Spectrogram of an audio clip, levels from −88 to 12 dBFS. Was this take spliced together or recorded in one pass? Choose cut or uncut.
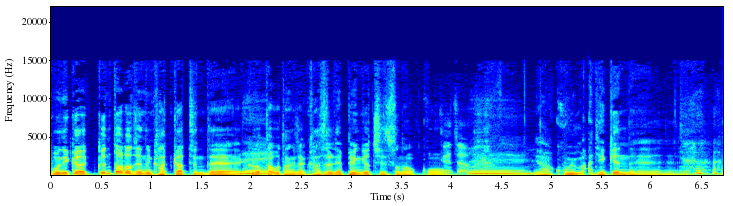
cut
